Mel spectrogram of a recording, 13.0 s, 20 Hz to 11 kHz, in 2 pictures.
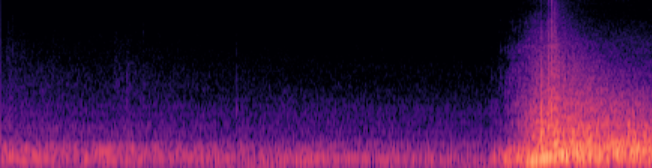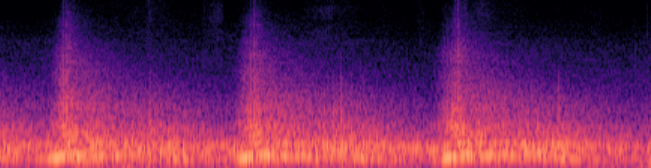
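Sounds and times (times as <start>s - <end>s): car engine revving: 4.9s - 13.0s.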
